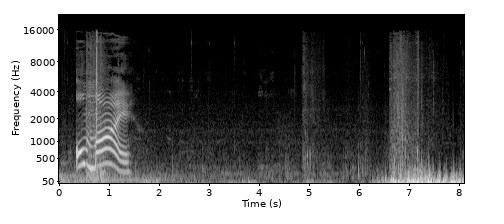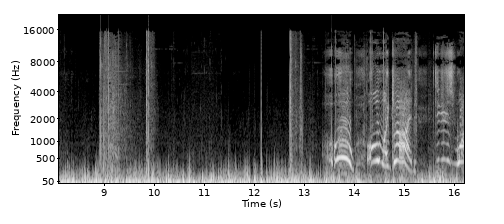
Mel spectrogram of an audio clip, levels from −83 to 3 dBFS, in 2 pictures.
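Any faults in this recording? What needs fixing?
Violent cracks, much harsher than clipping, hit at 0.73–0.75, 8.92–9.27, 9.84–9.88, 12.13, 12.69–12.72, 13.55–13.62, 14.32–14.58 and 15.77 s. This is integer overflow: loud peaks pushed up to about 2 dB past the integer limit wrap to the opposite sign instead of being held at the limit. To prevent it, use saturating arithmetic or leave enough headroom before the gain or summing stage.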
